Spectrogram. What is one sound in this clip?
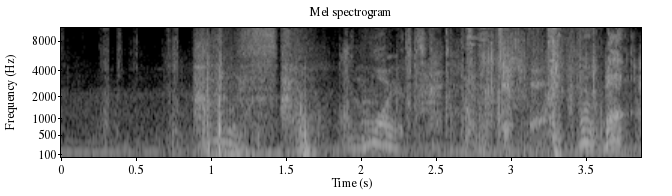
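A man grunts and struggles as he is grabbed from behind.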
